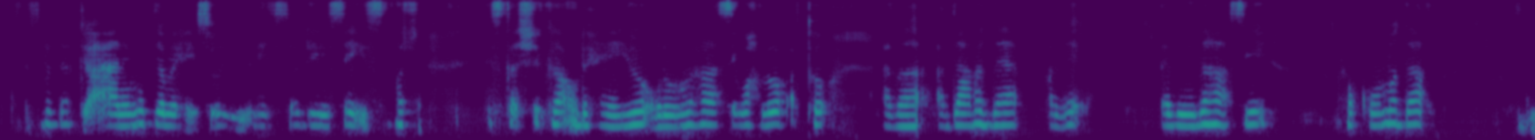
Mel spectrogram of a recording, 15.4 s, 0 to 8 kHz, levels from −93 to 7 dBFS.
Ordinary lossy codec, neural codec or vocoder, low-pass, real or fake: none; codec, 16 kHz, 1 kbps, X-Codec, WavLM features, trained on Multilingual LibriSpeech; none; fake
